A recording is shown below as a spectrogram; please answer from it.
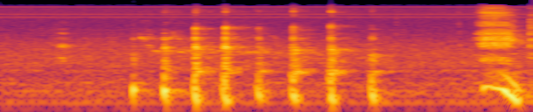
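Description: A man laughing in short, sharp bursts, about eight of them at roughly four a second, starting about a second in and dying away near three seconds.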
